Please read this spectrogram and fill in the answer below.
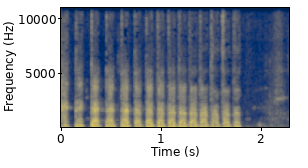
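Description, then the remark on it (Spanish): A loud helicopter-passing sound effect: rapid rhythmic rotor chopping, roughly seven beats a second, holding steady for under two seconds before cutting off abruptly into near silence. “Primero que nada, mándenme mi paso del helicóptero, pero bien fuerte.”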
